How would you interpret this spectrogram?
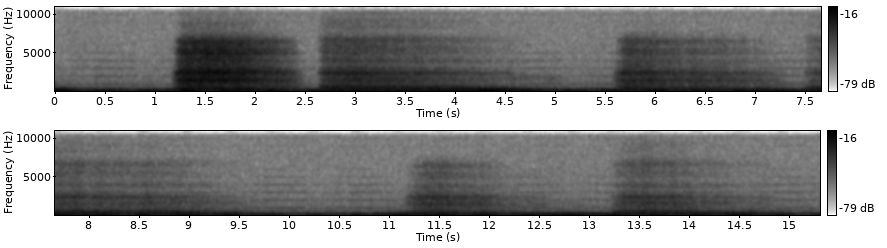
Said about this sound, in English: You're not pushing the air out. You're not trying to take a deep breath. You're just merely breathing in and out naturally, counting. You're going to count on your own.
